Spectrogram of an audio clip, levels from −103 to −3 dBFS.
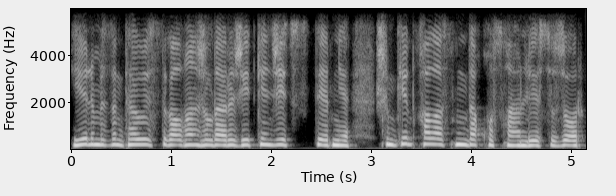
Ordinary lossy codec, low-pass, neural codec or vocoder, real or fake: Opus, 24 kbps; 5.4 kHz; none; real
